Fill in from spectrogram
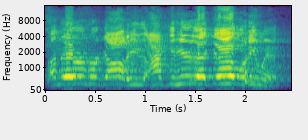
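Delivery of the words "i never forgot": ordinary talk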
